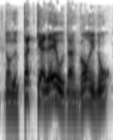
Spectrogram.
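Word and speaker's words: Audinghen: nom du village où ça c'est passé se prononce odingan et non odingen comme je l'ai dit dans le Pas de calis auingan et non odingen voilà j'ai fait je crois toutes les rectifs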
